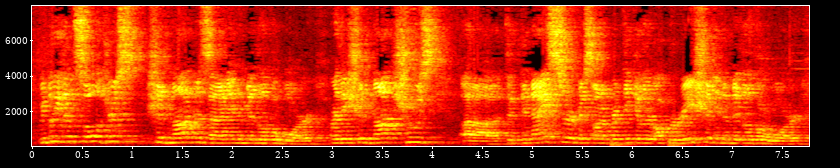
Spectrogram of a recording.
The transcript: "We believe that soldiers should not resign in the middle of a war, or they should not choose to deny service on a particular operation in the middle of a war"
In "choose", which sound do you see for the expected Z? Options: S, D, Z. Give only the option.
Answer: Z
